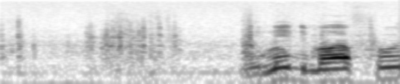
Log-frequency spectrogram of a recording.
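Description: A steady low hum under a quiet pause, then a man's voice speaking a word in the second half.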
